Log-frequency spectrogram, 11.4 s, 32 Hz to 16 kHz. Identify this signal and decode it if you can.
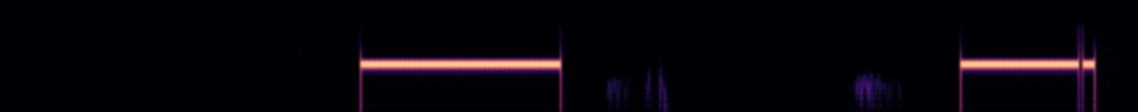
Ringback tone (North America), 440 + 480 Hz.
